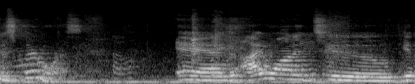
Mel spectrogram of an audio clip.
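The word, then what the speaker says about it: Claremorris: for Claire Morris now they don't pronounce it Claire Morris they pronounce it Claire Morris but I located a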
